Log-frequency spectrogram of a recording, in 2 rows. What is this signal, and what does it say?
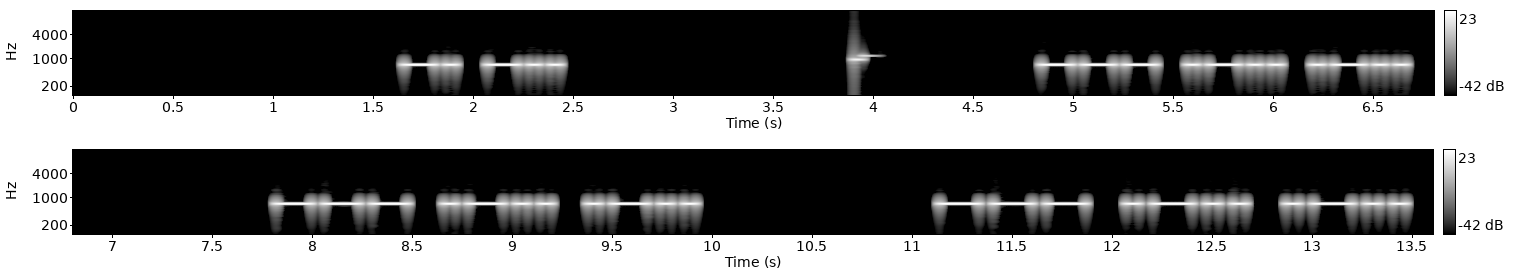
Morse code, heard as a keyed tone, about 20 wpm, 700 Hz. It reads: ND OLL OLL OLL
